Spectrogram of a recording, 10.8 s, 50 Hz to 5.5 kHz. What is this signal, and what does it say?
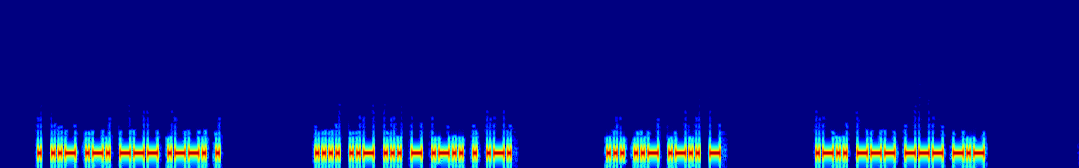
Morse code, heard as a keyed tone, about 34 wpm, 550 Hz. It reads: EUROPE HUSTLER SULT LOOK
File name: Ultimate Word List / 35WPM Ultimate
